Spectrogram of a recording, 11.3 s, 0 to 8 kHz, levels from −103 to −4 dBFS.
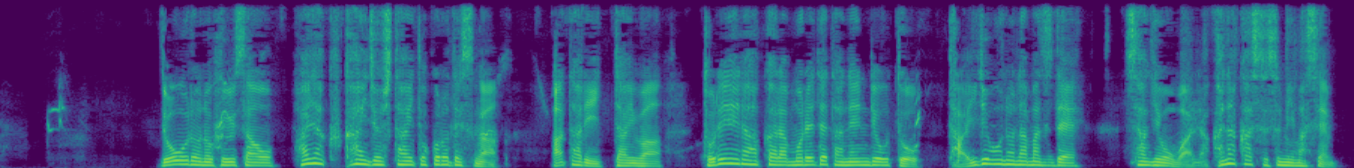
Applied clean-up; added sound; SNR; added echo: neural mask model Resemble Enhance denoiser.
